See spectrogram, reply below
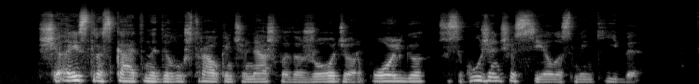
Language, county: Lithuanian, Kaunas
